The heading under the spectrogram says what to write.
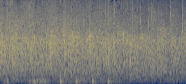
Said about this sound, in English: We have a round of applause for this man. Thank you very much.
